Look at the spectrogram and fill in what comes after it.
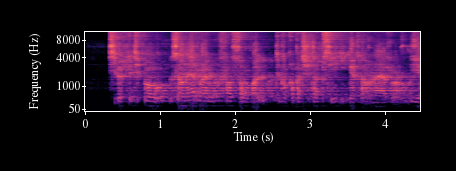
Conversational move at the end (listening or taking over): taking over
